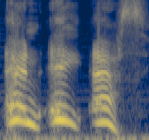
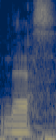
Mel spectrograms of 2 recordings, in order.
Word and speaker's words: NES: Oh yeah, sorry, it's pronounced capitals. N-E-S! You have to shout it like that. Someone complained about me calling it Ness, so I just replied, Ness, Ness, Nessie, Nessie, Nessie, Ness, Ness.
